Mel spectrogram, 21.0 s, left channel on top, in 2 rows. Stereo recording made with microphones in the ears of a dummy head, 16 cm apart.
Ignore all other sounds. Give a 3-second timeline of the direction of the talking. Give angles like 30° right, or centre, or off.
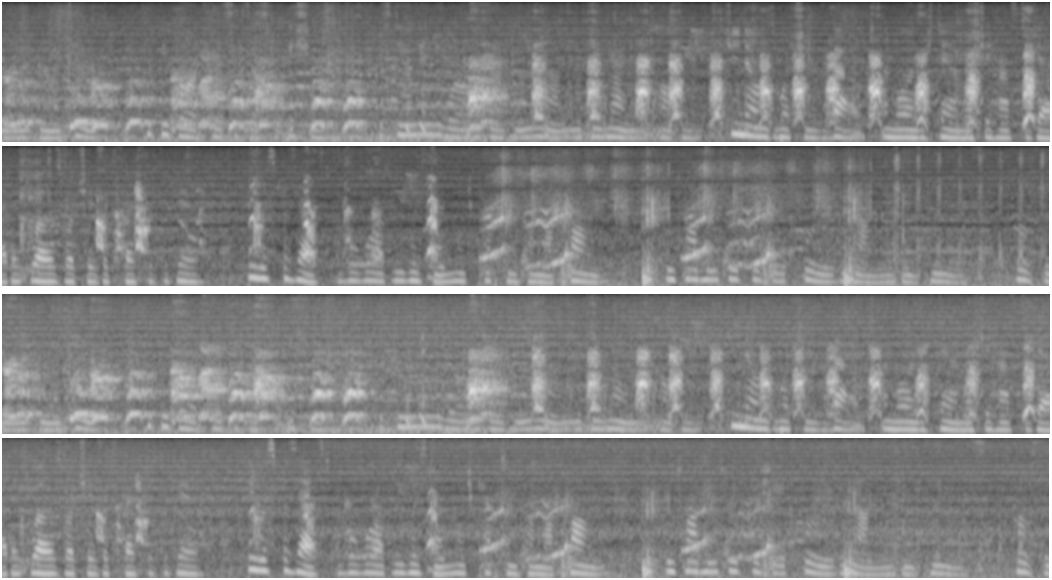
50° left, 40° left, 30° left, centre, 50° right, 70° right, 80° right.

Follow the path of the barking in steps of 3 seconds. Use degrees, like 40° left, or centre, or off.
40° right, 10° right, 10° left, 40° left, 60° left, 60° left, 70° left.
